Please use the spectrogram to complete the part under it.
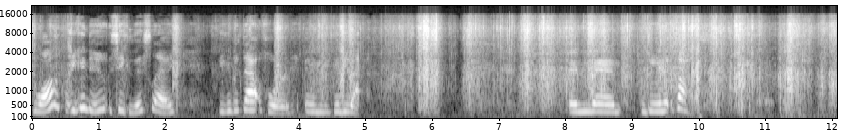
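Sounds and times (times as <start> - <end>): dry leaves crunching: 0.0 - 1.1, 2.9 - 12.0.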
